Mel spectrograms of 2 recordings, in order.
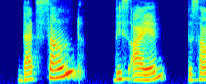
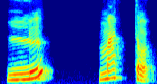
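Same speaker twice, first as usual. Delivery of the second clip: ordinary delivery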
